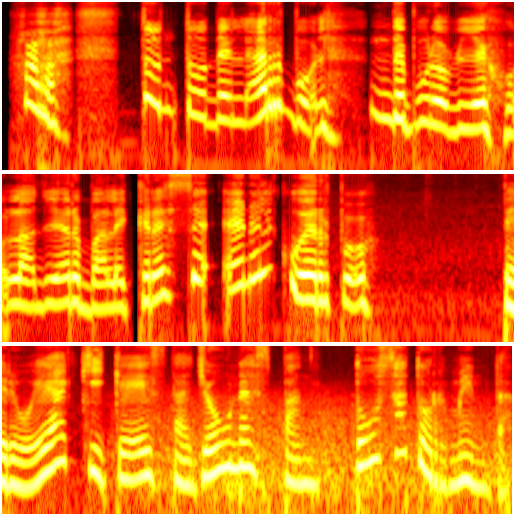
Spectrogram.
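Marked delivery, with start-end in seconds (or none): 0.2-6.6 proud, puffed-up, strutting exclamation. After the old willow shakes its head, the buckwheat answers, proud exclamation. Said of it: "pavoneándose de puro orgullo, exclamó".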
